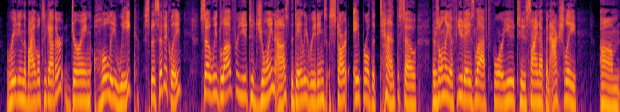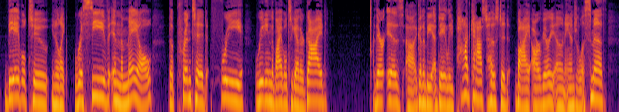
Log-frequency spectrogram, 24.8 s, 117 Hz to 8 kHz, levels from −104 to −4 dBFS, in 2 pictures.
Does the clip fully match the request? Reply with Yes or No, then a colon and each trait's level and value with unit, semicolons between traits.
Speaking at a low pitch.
No: medium, 170 Hz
